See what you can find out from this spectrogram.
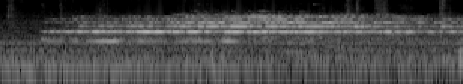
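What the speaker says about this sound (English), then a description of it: "some cities and towns in Tornado Alley have tornado sirens" A tornado warning siren wails steadily, its tone rising and holding at moderate loudness before easing slightly, with no voices over it.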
